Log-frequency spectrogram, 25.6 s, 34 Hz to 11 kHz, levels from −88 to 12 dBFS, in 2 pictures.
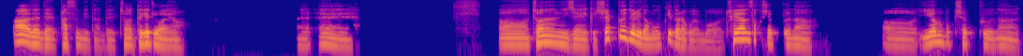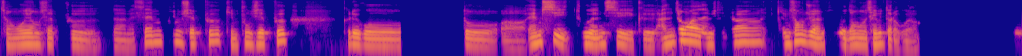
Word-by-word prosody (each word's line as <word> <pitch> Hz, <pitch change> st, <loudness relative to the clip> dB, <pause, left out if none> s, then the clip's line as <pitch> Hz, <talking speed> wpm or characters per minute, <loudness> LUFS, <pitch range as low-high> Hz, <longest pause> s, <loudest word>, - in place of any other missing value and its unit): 아 155 Hz, -1 st, +8 dB
네네. 115 Hz, -6 st, +1 dB
봤습니다. 110 Hz, -5 st, -6 dB
네. 95 Hz, -1 st, -11 dB
저 115 Hz, 0 st, -3 dB
되게 130 Hz, +1 st, +7 dB
좋아해요. 95 Hz, -5 st, 0 dB, 1.4 s
예 100 Hz, 0 st, -11 dB
예. 105 Hz, -6 st, -4 dB, 1.9 s
어 115 Hz, 0 st, -1 dB
저는 140 Hz, +1 st, +3 dB
이제 105 Hz, -4 st, -2 dB
그 100 Hz, -, -10 dB
셰프들이 205 Hz, -, +5 dB
너무 105 Hz, -2 st, 0 dB
웃기더라고요. 100 Hz, -6 st, 0 dB
뭐 80 Hz, -2 st, -12 dB
최현석 190 Hz, 0 st, +4 dB
셰프나 110 Hz, -, -4 dB, 0.8 s
어 100 Hz, -3 st, -8 dB
이연복 140 Hz, +4 st, +1 dB
셰프나 110 Hz, -6 st, -5 dB
정호영 120 Hz, +2 st, -1 dB
셰프 100 Hz, -6 st, -7 dB, 0.2 s
그다음에 90 Hz, -2 st, -11 dB
샘프로 150 Hz, -, -4 dB
셰프 130 Hz, +5 st, -2 dB
김풍 110 Hz, +4 st, -5 dB
셰프 125 Hz, +7 st, +1 dB, 0.7 s
그리고 105 Hz, -4 st, +1 dB, 0.8 s
또 95 Hz, -5 st, -3 dB
어 80 Hz, -1 st, -11 dB
mc 125 Hz, -4 st, +3 dB
두 125 Hz, -1 st, +2 dB
mc 120 Hz, -1 st, 0 dB
그 100 Hz, -2 st, -4 dB
안정환 145 Hz, +4 st, +5 dB
mc랑 145 Hz, +6 st, -3 dB, 0.2 s
김성주 145 Hz, +3 st, +1 dB
mc도 115 Hz, -1 st, -1 dB
너무 115 Hz, 0 st, -1 dB
재밌더라고요. 125 Hz, +2 st, -3 dB, 1.2 s
네. 380 Hz, -, -14 dB
115 Hz, 230 characters per minute, -24 LUFS, 100-135 Hz, 1.9 s, 아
